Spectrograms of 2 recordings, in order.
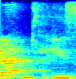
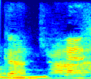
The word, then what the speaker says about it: Ganges: So that would be Ganges, actually, the Ganges, not Ganja. The Ganges. Okay, the Ganges River.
